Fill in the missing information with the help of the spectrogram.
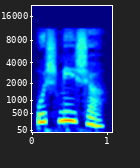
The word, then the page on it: ಉಷ್ಣೀಷ: uṣṇīṣa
